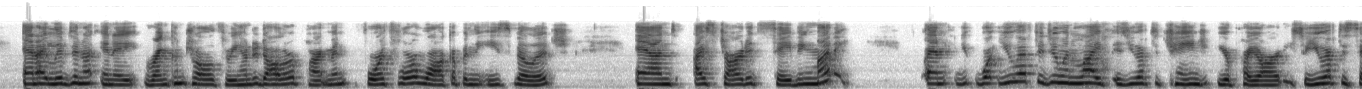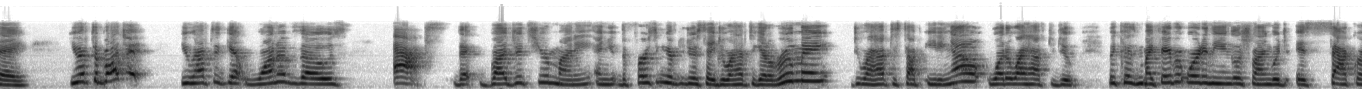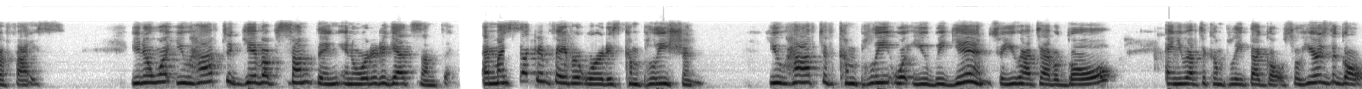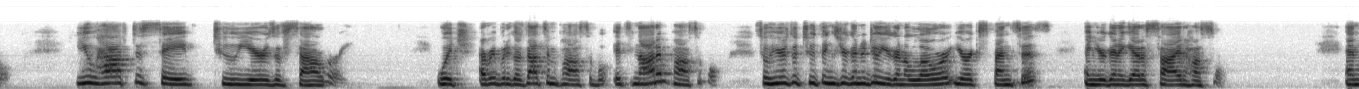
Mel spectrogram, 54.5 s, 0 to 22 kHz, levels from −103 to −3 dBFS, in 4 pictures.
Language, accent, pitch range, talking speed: English, American, 225-275 Hz, 205 wpm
